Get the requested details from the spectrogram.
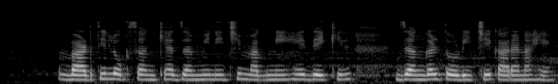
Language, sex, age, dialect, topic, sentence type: Marathi, female, 18-24, Varhadi, agriculture, statement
